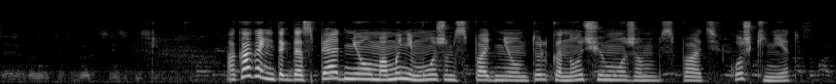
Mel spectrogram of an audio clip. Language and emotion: Russian, neutral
